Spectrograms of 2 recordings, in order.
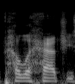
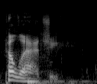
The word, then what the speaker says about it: Pelahatchie: it up palette Pella it's Pelahatchie at least I think it is it could be saying it wrong this whole entire time uh let's see here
